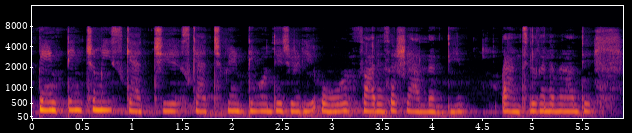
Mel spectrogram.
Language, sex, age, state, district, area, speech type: Dogri, female, 18-30, Jammu and Kashmir, Jammu, rural, spontaneous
